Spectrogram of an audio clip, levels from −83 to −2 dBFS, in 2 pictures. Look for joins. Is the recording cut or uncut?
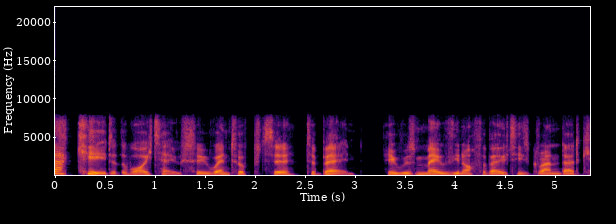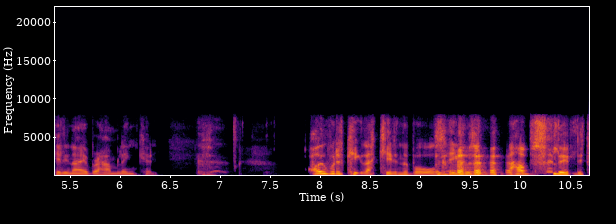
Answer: uncut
